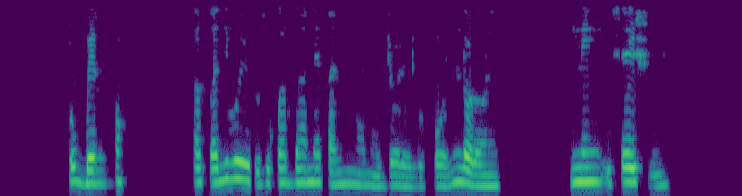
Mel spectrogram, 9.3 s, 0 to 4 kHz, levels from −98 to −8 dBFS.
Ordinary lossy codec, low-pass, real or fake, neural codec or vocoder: none; 3.6 kHz; real; none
